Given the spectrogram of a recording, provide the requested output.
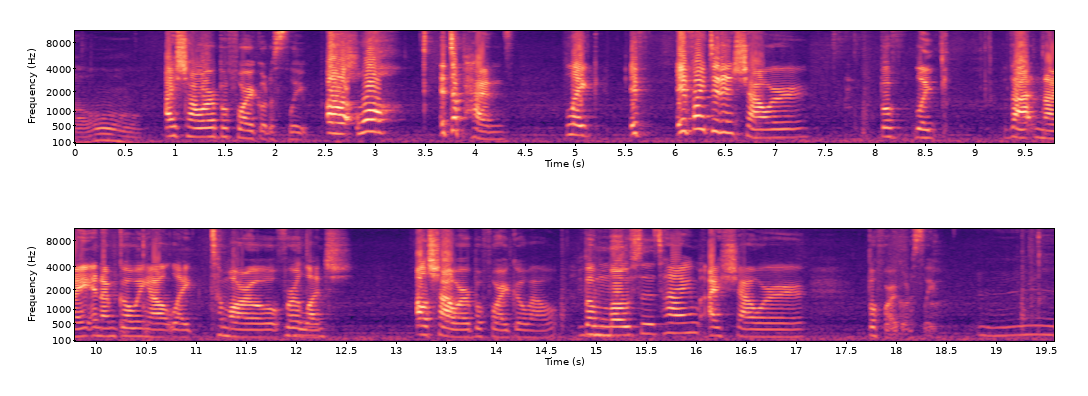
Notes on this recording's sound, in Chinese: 麥克風只有一隻所以雜音比較多請大家見諒！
